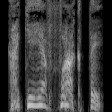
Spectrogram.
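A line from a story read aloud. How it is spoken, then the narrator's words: Barked. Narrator (Russian): рявкнул он с кровати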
